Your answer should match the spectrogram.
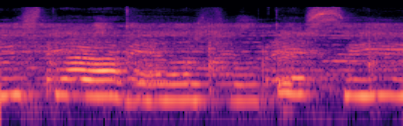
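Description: A recorded Portuguese children's praise song: a sung melody over instrumental backing.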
